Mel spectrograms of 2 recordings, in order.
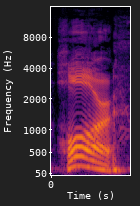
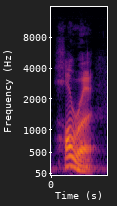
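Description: First: It is said with an American accent. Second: It is said with a British accent. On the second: "Brits be like horror"

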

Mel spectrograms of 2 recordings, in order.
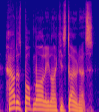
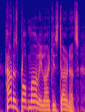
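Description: Both takes have the same delivery.

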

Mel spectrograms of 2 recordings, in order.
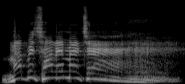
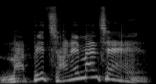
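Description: First: It is said with more energy. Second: It is said with little energy.

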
